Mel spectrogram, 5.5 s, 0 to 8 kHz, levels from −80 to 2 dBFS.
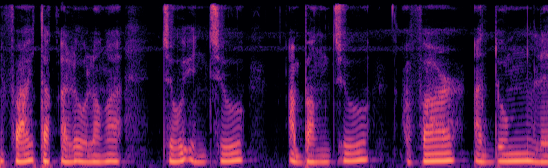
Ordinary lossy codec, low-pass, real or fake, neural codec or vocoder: AAC, 48 kbps; 7.2 kHz; real; none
